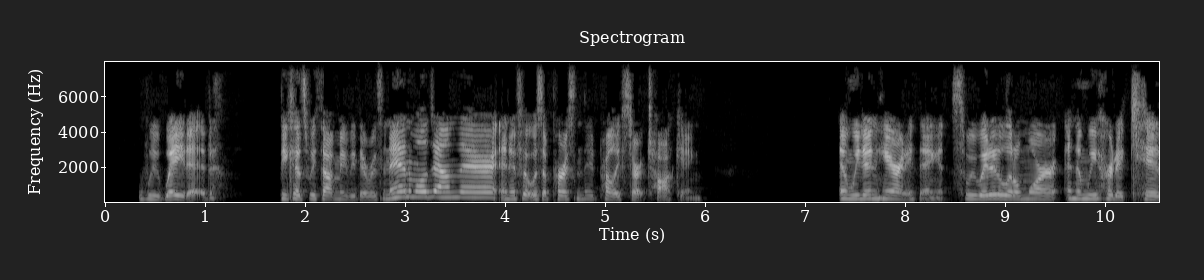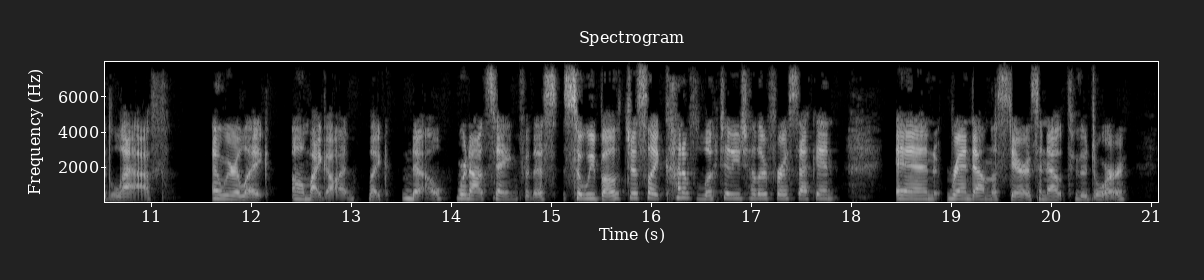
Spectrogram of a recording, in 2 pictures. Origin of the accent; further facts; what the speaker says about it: Ontario, Canada; I'm from Southwestern Ontario, Canada. And where I'm from, there's a lot of abandoned houses out in the country.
